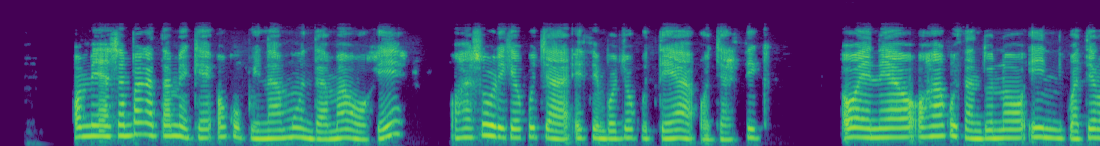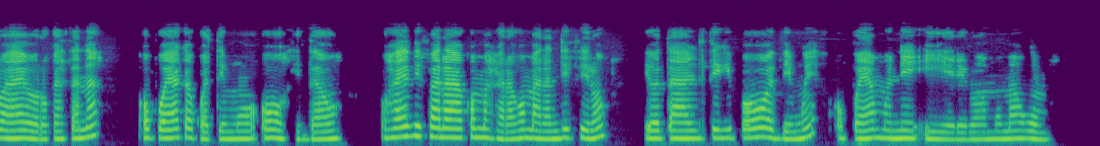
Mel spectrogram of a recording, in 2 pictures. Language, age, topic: Oshiwambo, 36-49, agriculture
